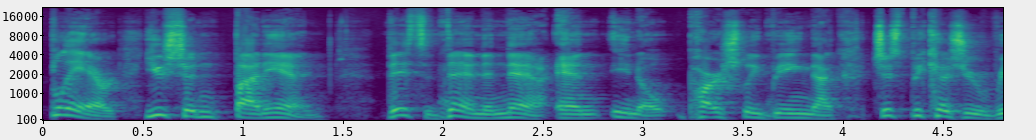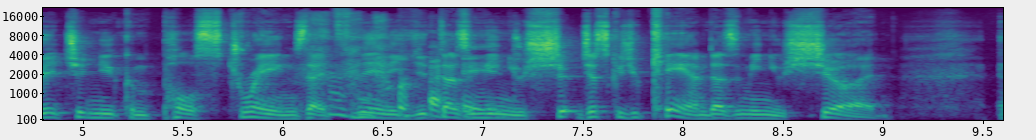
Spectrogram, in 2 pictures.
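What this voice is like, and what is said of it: Imitates another person's voice. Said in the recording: “my best Sue Ann impression”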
